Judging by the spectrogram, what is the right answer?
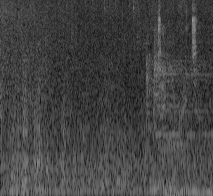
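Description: Heavy thunderstorm in the Lovecraft horror game Dagon: a continuous loud roar of rain and deep rolling thunder, with a few brighter crackling bursts near the end.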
